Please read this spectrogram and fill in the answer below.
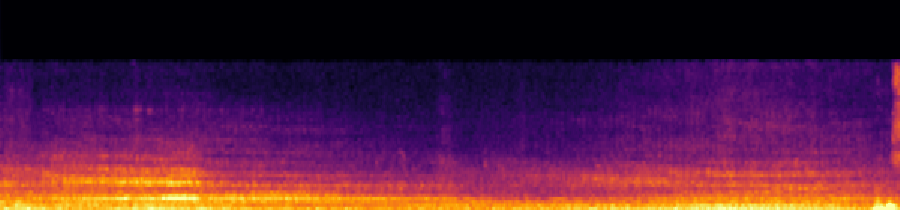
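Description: Steady low hum of an engine or motor running, even in level.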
